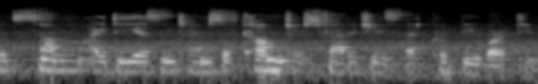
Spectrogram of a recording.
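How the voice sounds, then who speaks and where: A woman keeps a moderate pace while noticeable background noise is heard behind her. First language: Spanish. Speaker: organizer at a feminist think tank, live stream host. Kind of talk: live stream introduction. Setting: Instagram live stream. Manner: hesitant, many fillers.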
